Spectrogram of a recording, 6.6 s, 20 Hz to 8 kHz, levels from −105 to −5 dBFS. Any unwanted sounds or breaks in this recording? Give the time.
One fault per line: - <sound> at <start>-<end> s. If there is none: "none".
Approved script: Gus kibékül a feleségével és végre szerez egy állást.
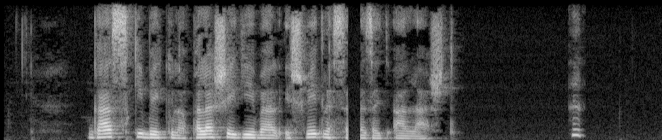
- dropout at 3.5-3.6 s
- laugh at 5.7-5.9 s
